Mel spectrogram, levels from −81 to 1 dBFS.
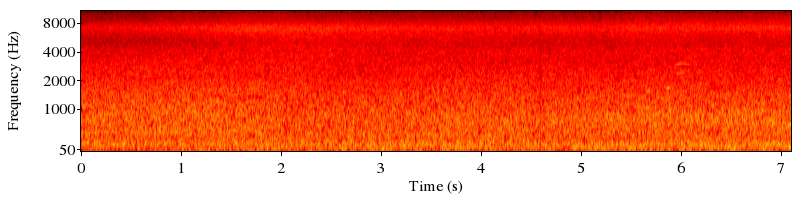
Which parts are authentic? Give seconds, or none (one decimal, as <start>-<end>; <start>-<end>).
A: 0.0-7.1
